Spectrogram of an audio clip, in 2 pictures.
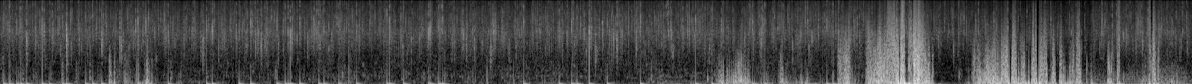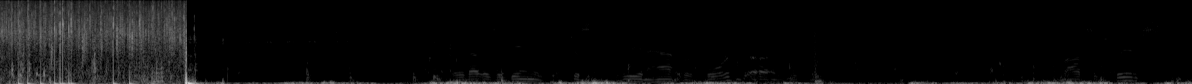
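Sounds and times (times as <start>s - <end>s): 
shrimp soundscape: 0.0s - 13.8s.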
